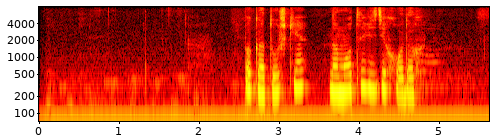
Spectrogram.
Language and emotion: Russian, neutral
